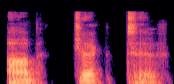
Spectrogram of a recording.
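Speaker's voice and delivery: OBJECTIVE broken slowly into separate syllables; slow, measured repeat of OBJECTIVE; deliberate emphasis. Real, not acted. Repeats key word for emphasis.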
